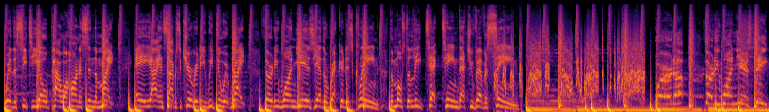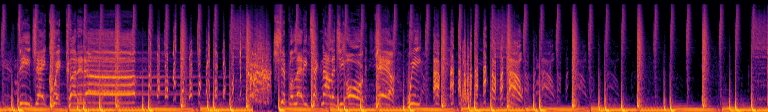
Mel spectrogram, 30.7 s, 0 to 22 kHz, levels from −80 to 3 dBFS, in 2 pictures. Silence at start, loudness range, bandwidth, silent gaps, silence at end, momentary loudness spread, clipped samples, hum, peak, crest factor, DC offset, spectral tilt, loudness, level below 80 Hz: 0.1 s; 3 LU; 19 kHz; none; 0 s; 5 LU; under 0.1%; none; 0 dBFS; 14 dB; 0.5%; -4.5 dB/octave; -15 LUFS; -20 dBFS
